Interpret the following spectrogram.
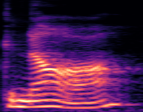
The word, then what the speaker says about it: gnaw: We no longer say gnat or gnaw. Gn being difficult to pronounce, the g sound dropped out of our speech.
